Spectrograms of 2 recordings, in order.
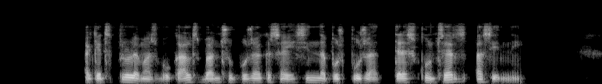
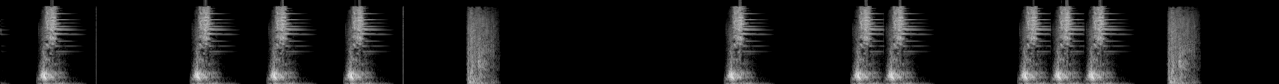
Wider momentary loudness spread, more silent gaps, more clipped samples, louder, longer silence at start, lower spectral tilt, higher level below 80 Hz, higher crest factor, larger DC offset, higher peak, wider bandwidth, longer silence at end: second, 5 LU vs 19 LU; second, 3.83-3.94 s, 4.70-4.75 s vs 0.99-1.88 s, 2.49-2.65 s, 3.26-3.41 s, 4.06-4.56 s, 5.02-7.22 s, 8.02-8.48 s, 9.43-10.15 s, 11.44-11.57 s; second, under 0.1% vs 0.1%; second, -19 LUFS vs -12 LUFS; first, 0.85 s vs 0.4 s; first, -4 dB/octave vs -1 dB/octave; second, -56 dBFS vs -40 dBFS; about the same, 20 dB vs 18 dB; neither; about the same, -2 dBFS vs 0 dBFS; second, 7.4 kHz vs over 20 kHz; about the same, 0.85 s vs 0.85 s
